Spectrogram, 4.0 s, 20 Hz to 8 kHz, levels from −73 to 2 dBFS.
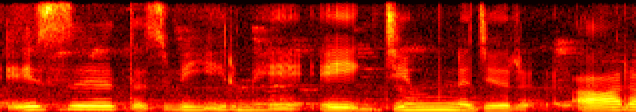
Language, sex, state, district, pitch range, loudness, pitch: Hindi, female, Madhya Pradesh, Umaria, 180-225 Hz, -18 LUFS, 205 Hz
